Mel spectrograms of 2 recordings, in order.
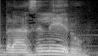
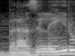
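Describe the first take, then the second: First: The vowel is a single plain 'e'. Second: The vowel is a full diphthong 'ei'. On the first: This is the form in everyday speech. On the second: This is the form as written.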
